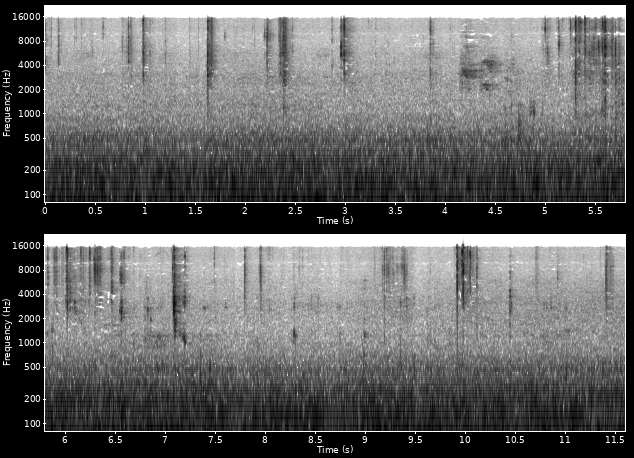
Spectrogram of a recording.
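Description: A person chewing shrimp close to the microphone, with irregular short wet mouth clicks, thickest about halfway through, over a steady low hum.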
